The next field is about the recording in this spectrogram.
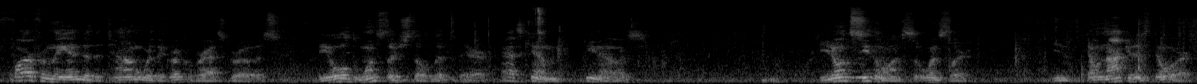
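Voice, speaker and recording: A man reading a rhyming storybook aloud in a measured, theatrical way to children in a classroom. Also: mid-range voice. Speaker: guest reader for a children's class. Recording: echoey noisy room, distant mic, background clatter.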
